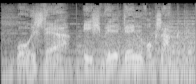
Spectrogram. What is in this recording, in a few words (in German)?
Baertiger Mann; High Potential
